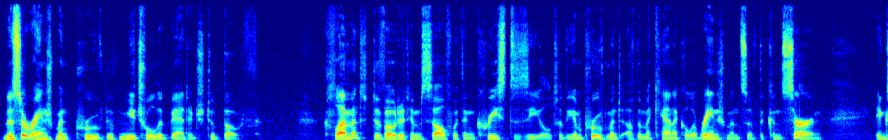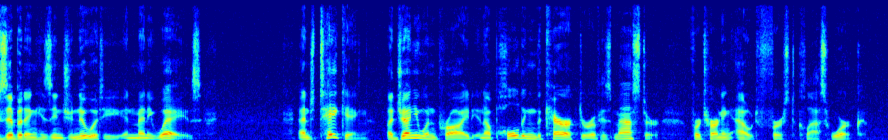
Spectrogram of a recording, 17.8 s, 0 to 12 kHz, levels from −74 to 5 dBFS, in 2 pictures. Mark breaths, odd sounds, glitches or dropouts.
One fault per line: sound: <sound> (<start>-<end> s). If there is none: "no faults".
no faults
